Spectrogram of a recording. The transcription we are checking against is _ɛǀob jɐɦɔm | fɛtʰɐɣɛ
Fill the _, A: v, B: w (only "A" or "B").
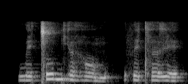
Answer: B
